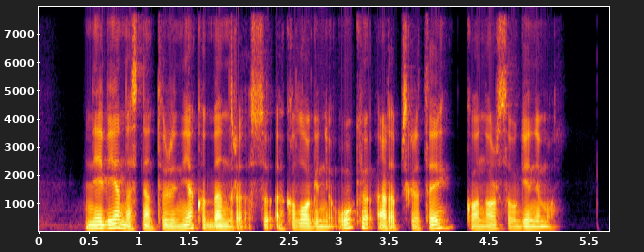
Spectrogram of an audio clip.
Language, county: Lithuanian, Panevėžys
